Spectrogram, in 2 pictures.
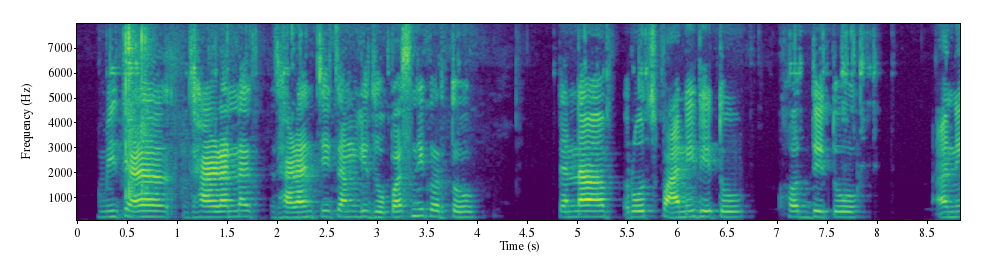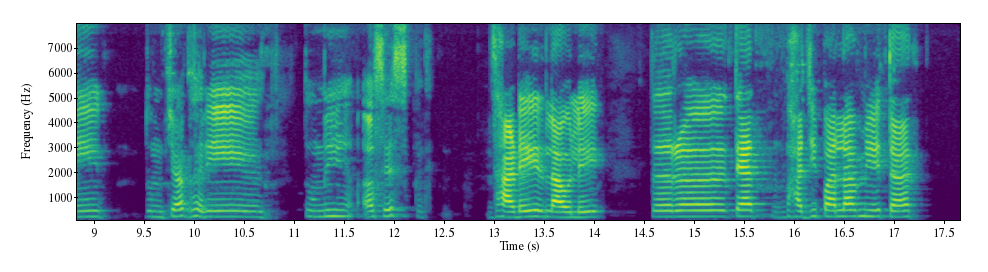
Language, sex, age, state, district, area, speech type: Marathi, female, 30-45, Maharashtra, Wardha, rural, spontaneous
